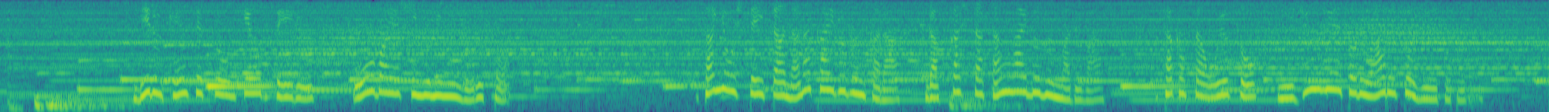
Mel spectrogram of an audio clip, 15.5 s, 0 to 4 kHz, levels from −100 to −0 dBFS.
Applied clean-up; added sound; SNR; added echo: none; Wind instrument, woodwind instrument + Wind instrument, woodwind instrument; 17 dB; none.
